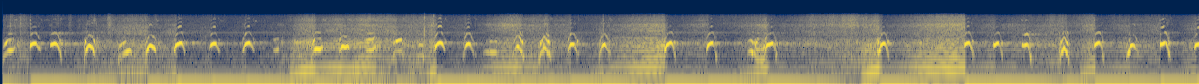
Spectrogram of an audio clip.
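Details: Dog at a summer home in Estonia barking repeatedly: short, sharp, arched yaps about two per second, with brief pauses where a low human voice and other sounds mix in.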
